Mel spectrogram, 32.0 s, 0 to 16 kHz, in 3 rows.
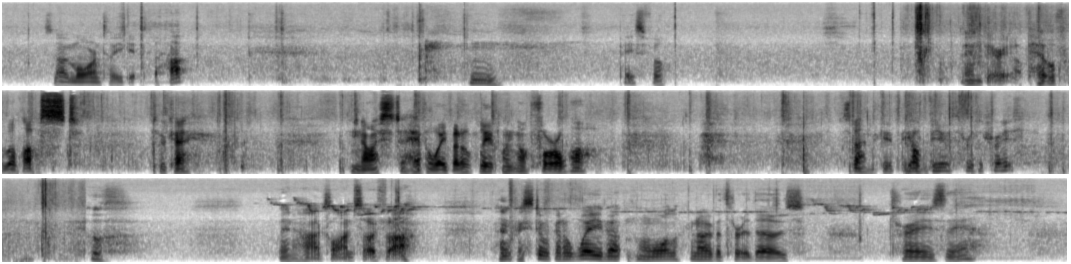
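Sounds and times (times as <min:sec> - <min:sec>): faint steady hiss: 0:00.0 - 0:31.9
person saying ooh: 0:04.7 - 0:05.0
footsteps on dirt track: 0:08.9 - 0:22.2.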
